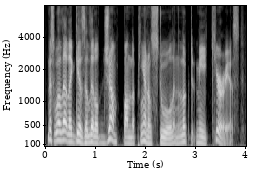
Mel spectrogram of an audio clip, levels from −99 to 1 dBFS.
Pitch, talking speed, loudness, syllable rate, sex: 145 Hz, 225 wpm, -18 LUFS, 5.9 syllables/s, male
